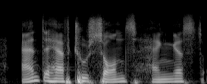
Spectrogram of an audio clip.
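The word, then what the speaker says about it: Hengist: they have two sons hangist or hen jest as tolkien would have said and horsa now are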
